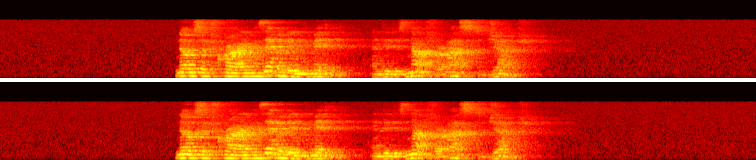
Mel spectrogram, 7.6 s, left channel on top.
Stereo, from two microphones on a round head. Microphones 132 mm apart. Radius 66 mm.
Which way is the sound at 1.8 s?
70° left (ahead or behind).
